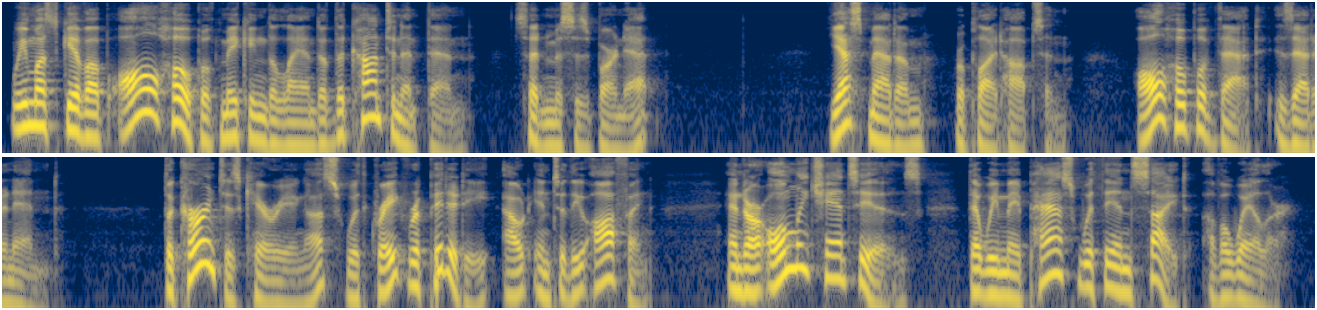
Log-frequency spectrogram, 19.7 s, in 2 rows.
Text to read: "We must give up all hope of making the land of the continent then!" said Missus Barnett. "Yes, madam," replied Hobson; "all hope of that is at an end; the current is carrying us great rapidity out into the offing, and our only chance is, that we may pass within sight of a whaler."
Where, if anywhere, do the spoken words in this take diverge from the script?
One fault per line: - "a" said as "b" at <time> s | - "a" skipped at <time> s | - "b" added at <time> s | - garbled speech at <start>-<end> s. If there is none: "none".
- "with" added at 12.4 s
